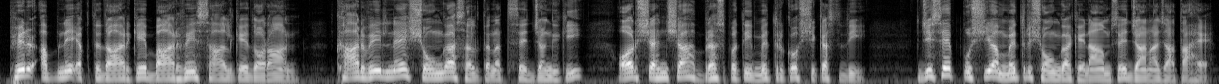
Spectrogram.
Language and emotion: Urdu, neutral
